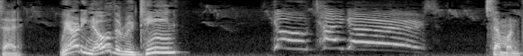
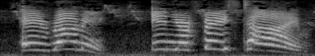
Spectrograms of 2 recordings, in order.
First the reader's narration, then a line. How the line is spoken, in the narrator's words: The shout came from a red-haired girl with her hands cupped around her mouth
